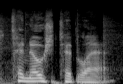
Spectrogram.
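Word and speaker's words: Tenochtitlan: It's Tanosh Titlan. And Mayan cities are hard to pronounce, too.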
